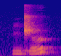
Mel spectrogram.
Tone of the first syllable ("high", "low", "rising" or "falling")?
rising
